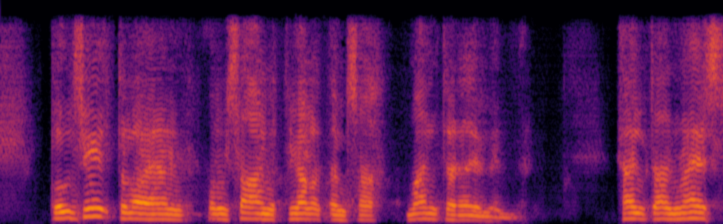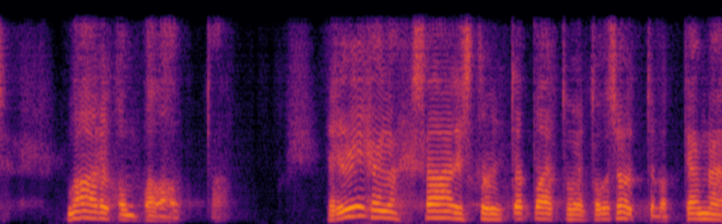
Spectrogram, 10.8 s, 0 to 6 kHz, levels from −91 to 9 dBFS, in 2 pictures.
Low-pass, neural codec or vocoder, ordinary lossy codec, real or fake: 5.4 kHz; codec, 16 kHz, 1 kbps, FreqCodec, smaller model; AAC, 48 kbps; fake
